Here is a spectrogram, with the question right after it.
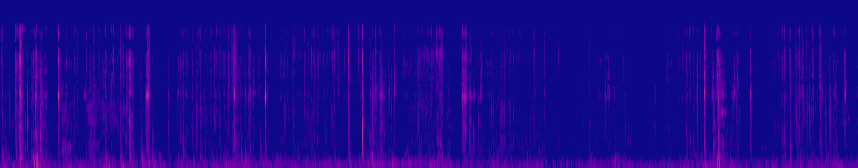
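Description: A metal box-cutter blade carves a solid pale green square bar of olive-oil soap held in the hand, with flakes piling up below. The sound is a dense run of crisp, bright scraping and crackling cuts, like tearing and crinkling, with quick sharp peaks and almost no ring.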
